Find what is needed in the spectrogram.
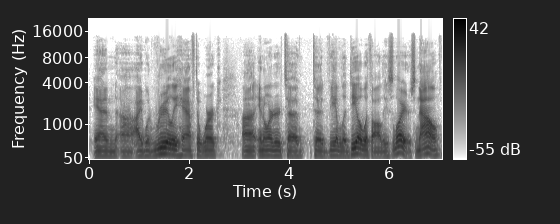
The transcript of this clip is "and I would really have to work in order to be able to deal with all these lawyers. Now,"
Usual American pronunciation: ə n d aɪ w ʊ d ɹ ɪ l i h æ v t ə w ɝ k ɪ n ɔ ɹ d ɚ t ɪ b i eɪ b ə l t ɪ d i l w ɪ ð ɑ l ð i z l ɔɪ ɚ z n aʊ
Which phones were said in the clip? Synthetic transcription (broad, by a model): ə n aɪ w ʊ d ɹ ɪ l i h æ f t ə w ɝ k ɪ n ɔ ɹ d ɚ t ɪ b i eɪ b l t ɪ d i l w ɪ ð ɑ l ð i z l ɔɪ ɚ z n aʊ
